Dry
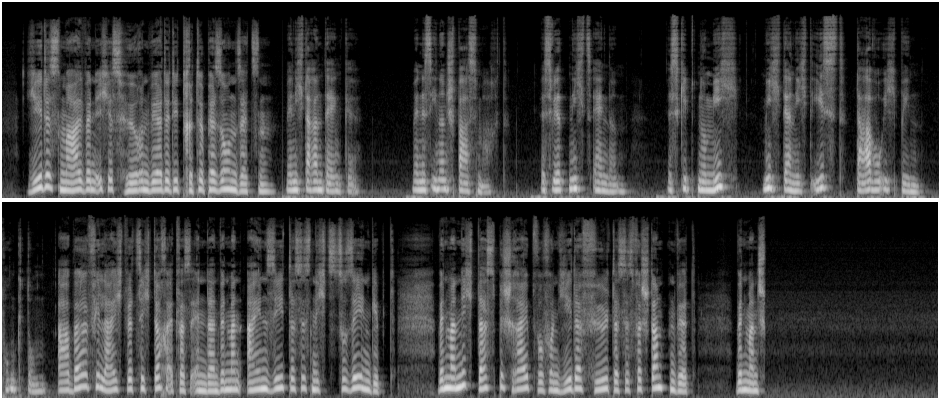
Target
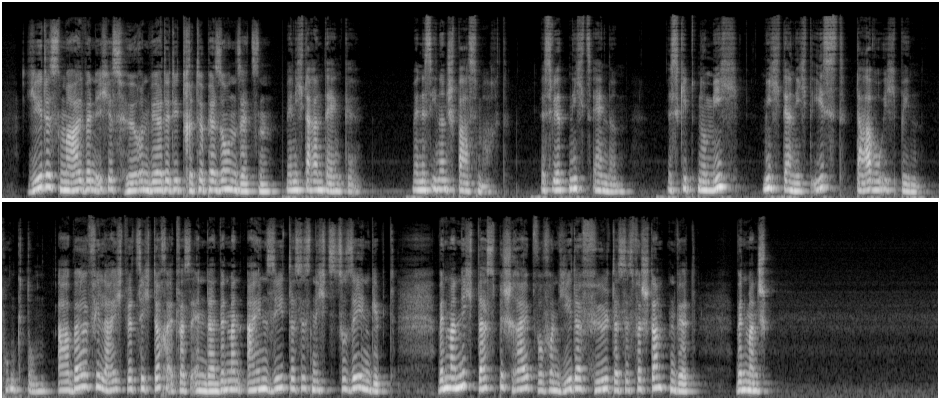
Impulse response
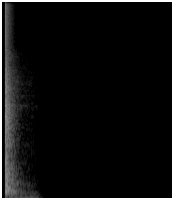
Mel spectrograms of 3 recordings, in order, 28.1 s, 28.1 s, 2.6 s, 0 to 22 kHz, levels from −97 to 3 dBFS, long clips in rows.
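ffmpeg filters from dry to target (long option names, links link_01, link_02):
-filter_complex "[0:a]asplit=2[link_01][link_02];[1:a]atrim=start_sample=2205,highshelf=frequency=10000:gain=9.5[link_03];[link_02][link_03]afir=irnorm=-1:irlink=0,volume=-15.5dB[link_04];[link_01][link_04]amix=inputs=2:normalize=0"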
